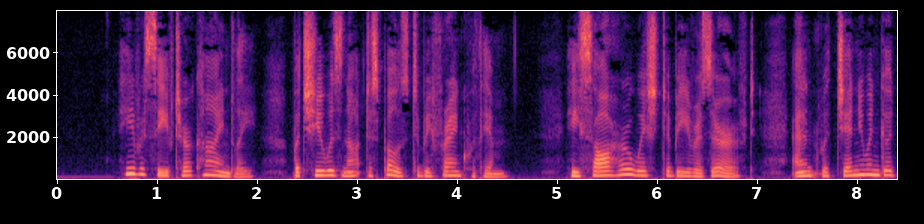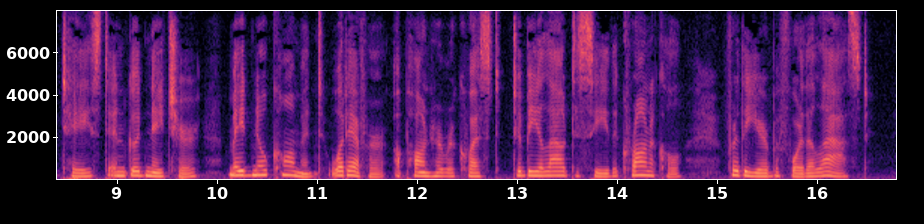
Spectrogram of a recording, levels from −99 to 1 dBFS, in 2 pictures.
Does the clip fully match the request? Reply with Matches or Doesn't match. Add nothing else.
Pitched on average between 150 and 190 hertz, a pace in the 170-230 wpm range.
Matches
